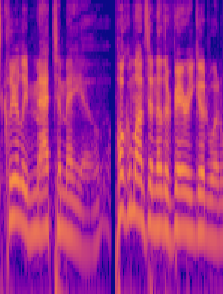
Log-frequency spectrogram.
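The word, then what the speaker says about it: Mattimeo: talk to Brian Jakes the author but they pronounced his name Matthew Mayo okay and his name doesn't have an H in there it's clearly mateameo Pokemon's another very good one where they just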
